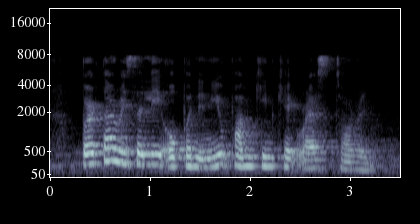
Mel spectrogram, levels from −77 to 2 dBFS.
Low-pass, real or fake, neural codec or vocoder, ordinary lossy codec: none; real; none; none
